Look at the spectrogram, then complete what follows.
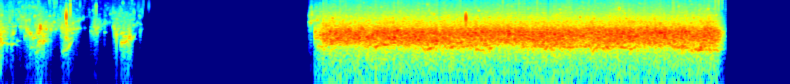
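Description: Computer-synthesized water sounds generated from simulated bubble vibrations. A brief splash of water with bubbly plops dies away in the first second or so. After a silent gap, a steady pour of water spilling over a step into a tank runs for about four seconds and cuts off abruptly.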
